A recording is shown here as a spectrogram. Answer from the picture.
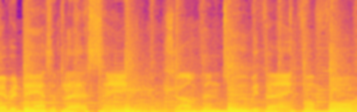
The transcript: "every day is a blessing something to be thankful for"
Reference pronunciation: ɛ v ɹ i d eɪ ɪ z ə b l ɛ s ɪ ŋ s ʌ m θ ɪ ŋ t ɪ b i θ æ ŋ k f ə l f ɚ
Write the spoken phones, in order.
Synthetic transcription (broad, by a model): ɛ v ɹ i d eɪ ɪ z ə b l ɛ s ɪ ŋ s ʌ m θ ɪ ŋ t ɪ b i θ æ ŋ k f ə l f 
